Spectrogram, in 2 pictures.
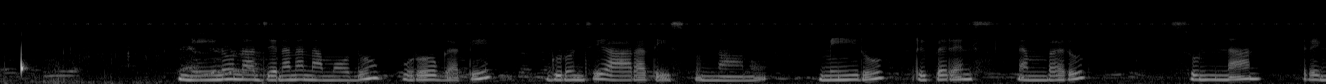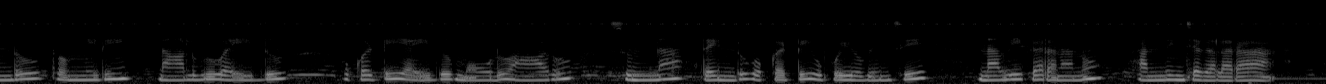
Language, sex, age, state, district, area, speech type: Telugu, female, 30-45, Telangana, Warangal, rural, read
